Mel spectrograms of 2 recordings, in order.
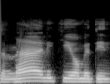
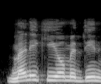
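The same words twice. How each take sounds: First: The vowel after the M is long. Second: The vowel after the M is short. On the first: "versus a long alif" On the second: "a short alif or short fatha"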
